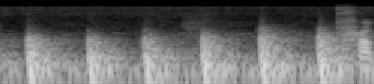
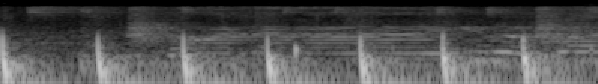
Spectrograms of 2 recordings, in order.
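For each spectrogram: First: tinny, undamped rear car door. Second: soundproofed car rear door sounds solid.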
